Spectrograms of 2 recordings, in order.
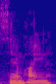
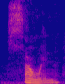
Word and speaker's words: Samhain: of it because all of us Americans probably pronounce it Sam Hine cuz that's how it's spelled but apparently is pronounced sin so sin was one of the four fire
